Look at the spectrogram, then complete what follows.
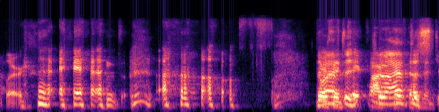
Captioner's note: laughing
